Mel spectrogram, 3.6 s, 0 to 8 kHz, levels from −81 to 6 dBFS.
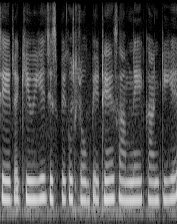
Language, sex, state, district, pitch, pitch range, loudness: Hindi, female, Uttarakhand, Tehri Garhwal, 225 Hz, 215-230 Hz, -15 LUFS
